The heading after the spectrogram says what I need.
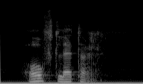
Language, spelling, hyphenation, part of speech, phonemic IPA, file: Dutch, hoofdletter, hoofd‧let‧ter, noun, /ˈɦoːftˌlɛ.tər/, Nl-hoofdletter.ogg
- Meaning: capital (uppercase letter)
